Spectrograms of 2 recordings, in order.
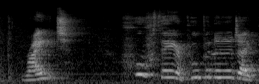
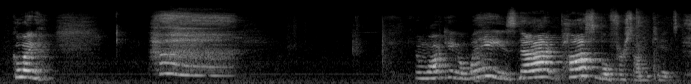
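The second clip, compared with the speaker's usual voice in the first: ordinary delivery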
